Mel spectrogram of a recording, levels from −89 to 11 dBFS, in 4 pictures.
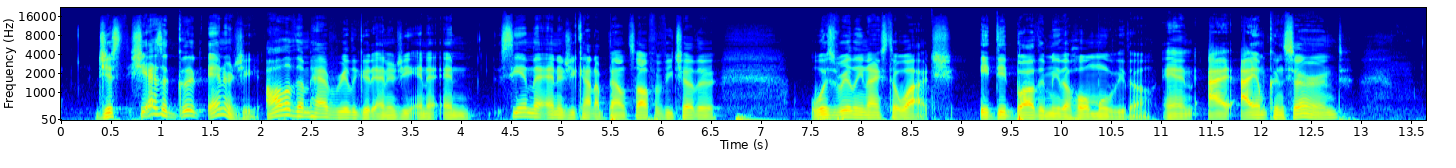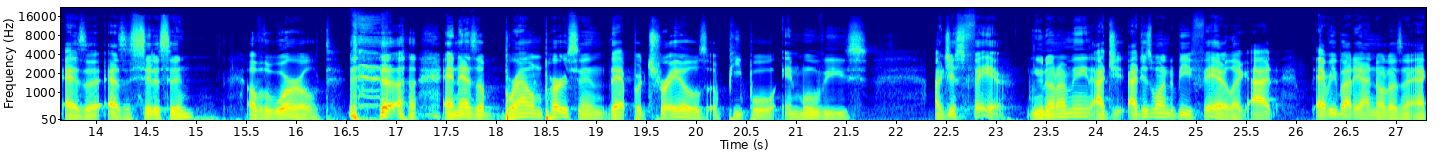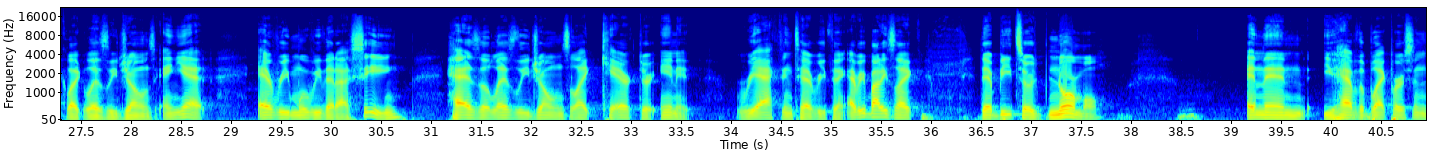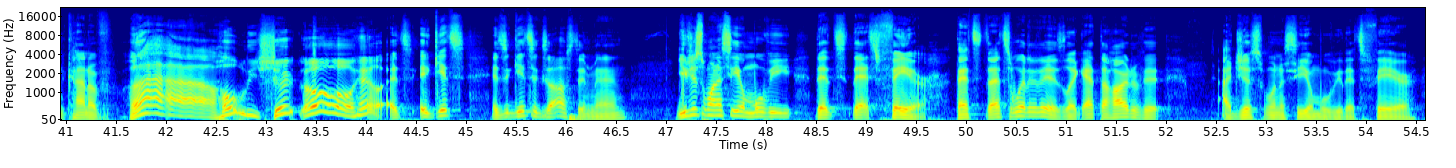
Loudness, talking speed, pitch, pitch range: -26 LUFS, 180 wpm, 100 Hz, 90-115 Hz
